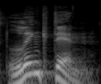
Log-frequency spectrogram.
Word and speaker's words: LinkedIn: Because everybody, I think, in Spain is pronouncing it wrongly. It's LinkedIn. – My ears are bleeding right now. It's LinkedIn.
